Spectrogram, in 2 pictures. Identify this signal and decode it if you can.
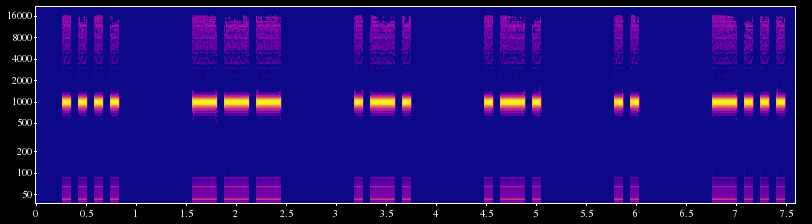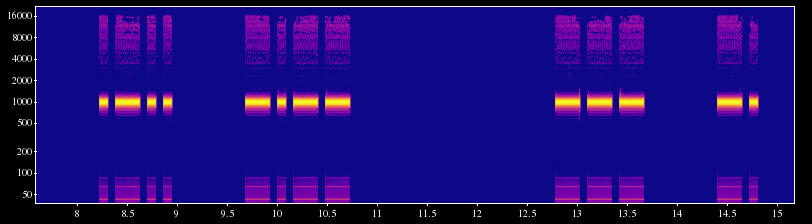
Morse code, heard as a keyed tone, about 15 wpm, spaced as for 8 wpm, 1000 Hz. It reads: HORRIBLY ON
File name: qotdfiles / 8wpm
